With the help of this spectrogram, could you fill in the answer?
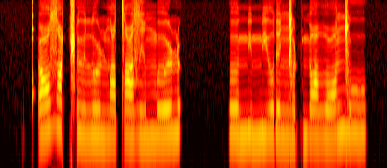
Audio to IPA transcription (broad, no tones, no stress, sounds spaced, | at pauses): qʼ ʉ zˤ ɐ ǁ ʉ l u ɳ n u tˤ o z i m ɵ ɳ | ɵ mʲ o mʲ ʉ o̯ ɾ e ŋ͡ǀ o ʈ mʲ u e̯ ðˤ u j ŋ͡ǀ u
